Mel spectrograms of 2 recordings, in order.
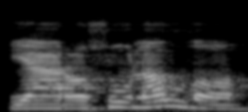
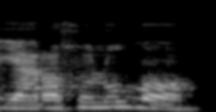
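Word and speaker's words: يا رسول الله: laul jalalah adalah mud ya bacanya Ya Rasulallah bukan bukan Ya Rasulullah apalagi kalau ya rasulillah itu malah jauh satnya ya Jadi bacanya itu Ya Rasulallah tapi kalau seperti ini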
